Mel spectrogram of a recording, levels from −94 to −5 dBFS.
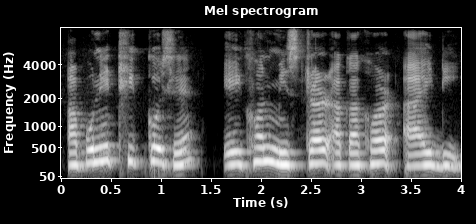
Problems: background sounds at intervals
